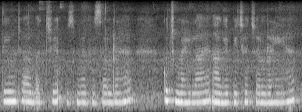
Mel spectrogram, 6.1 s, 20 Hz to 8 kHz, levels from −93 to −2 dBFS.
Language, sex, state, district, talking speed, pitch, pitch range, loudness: Hindi, female, Jharkhand, Palamu, 140 wpm, 205 Hz, 200-220 Hz, -17 LUFS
